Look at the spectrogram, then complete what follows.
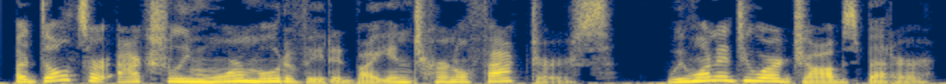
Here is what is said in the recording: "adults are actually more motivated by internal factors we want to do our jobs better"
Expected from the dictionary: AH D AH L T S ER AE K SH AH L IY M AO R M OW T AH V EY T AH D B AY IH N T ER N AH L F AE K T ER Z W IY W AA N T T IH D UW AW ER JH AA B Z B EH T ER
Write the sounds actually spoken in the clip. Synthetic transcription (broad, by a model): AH D AH L T S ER AE K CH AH L IY M AO R M OW T AH V EY T AH D B AY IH N T ER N L F AE K T ER Z W IY W AA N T T IH D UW AW ER JH AA B Z B EH T ER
